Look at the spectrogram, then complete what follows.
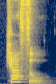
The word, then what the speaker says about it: castle: or Motorhome number 16 Castle castle as you know and this word T is silent modernity tree in calomel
